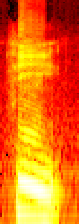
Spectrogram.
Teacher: وهو مرقق ونقف عليه بالمد الطبيعي في هكذا، طبعا وقفا ووصلا هو نقف عليه بالمد الطبيعي، وأيضا وصلا فيه مد طبيعي.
